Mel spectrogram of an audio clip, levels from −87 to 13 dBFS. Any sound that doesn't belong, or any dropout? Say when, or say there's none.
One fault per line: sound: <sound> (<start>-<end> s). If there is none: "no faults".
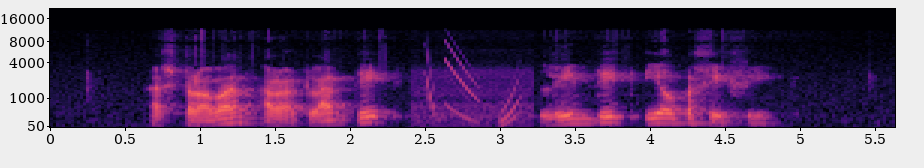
sound: chirp (2.5-3.2 s)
